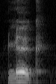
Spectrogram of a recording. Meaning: 1. nice, pleasant, enjoyable 2. attractive 3. calm, level-headed 4. lukewarm
- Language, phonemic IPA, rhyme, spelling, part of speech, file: Dutch, /løːk/, -øːk, leuk, adjective, Nl-leuk.ogg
